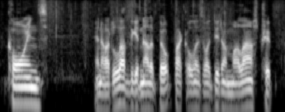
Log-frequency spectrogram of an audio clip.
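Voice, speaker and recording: A man with an Australian accent speaks at a moderate pace in a very deep, low pitch with fairly even intonation, over noticeable background noise. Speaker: metal detecting hobbyist. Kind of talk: casual talk to camera. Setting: outdoors.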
